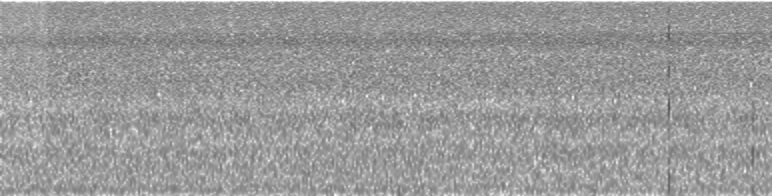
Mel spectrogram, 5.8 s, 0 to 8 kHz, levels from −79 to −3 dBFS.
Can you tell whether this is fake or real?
real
